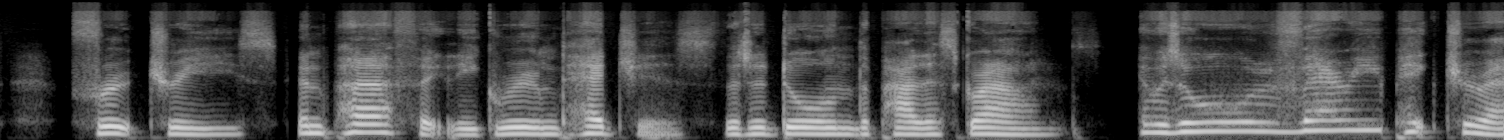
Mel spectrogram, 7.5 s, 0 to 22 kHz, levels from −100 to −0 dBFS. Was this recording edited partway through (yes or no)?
yes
